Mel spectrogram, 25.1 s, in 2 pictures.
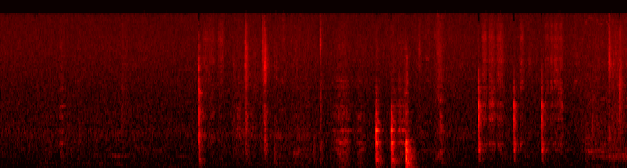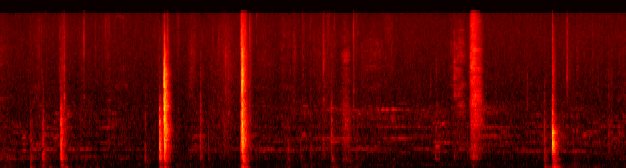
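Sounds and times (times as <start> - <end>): wooden knocks on workbench: 7.5 - 8.3.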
